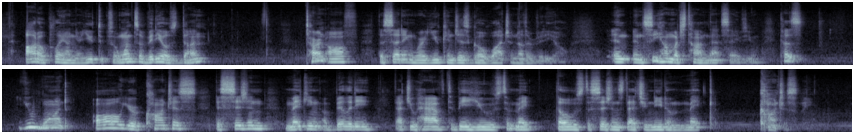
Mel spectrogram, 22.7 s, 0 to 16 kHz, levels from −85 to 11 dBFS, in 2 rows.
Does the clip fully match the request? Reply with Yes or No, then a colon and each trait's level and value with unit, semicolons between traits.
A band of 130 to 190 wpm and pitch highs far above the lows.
No: average, 150 wpm; average, 4.1 semitones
